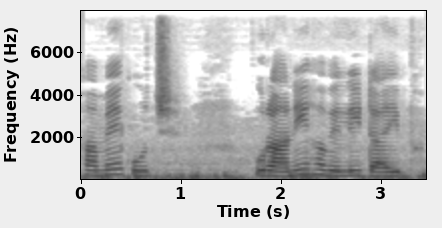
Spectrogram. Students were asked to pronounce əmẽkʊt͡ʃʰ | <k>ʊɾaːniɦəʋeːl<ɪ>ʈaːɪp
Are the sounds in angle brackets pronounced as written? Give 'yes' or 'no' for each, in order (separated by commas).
no, no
